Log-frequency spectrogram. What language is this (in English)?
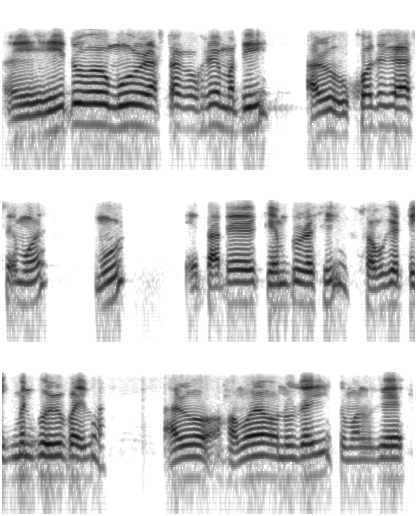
Assamese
